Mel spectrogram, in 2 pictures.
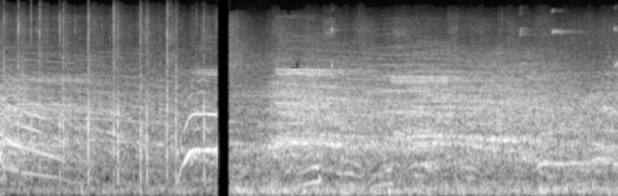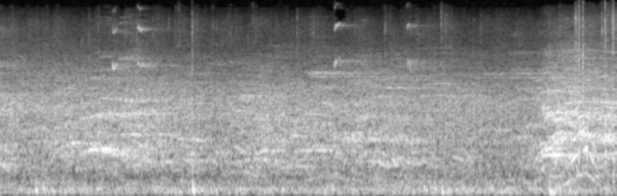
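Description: Live sound of an indoor volleyball rally on a hardwood gym court: sharp ball hits and floor impacts, sneakers squeaking, and indistinct calls from players and spectators.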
